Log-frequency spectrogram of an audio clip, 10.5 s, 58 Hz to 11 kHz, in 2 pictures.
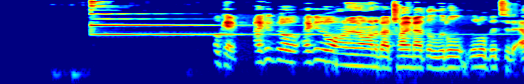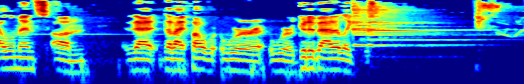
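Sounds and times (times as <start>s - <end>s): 
bright bell ding signalling start of turn: 0.9s - 4.6s, 8.7s - 10.4s
speech: 2.2s - 9.1s.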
